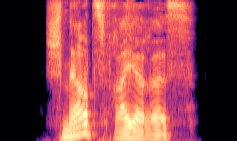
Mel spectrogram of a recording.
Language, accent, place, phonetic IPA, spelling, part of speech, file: German, Germany, Berlin, [ˈʃmɛʁt͡sˌfʁaɪ̯əʁəs], schmerzfreieres, adjective, De-schmerzfreieres.ogg
- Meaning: strong/mixed nominative/accusative neuter singular comparative degree of schmerzfrei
